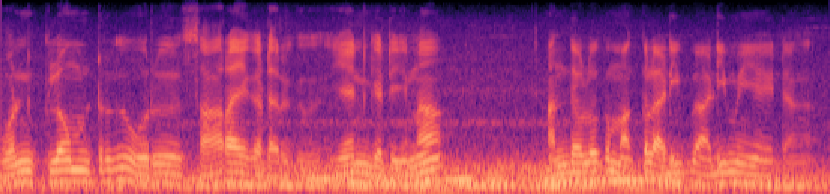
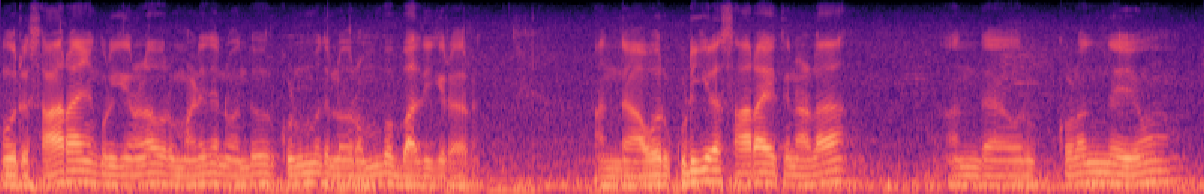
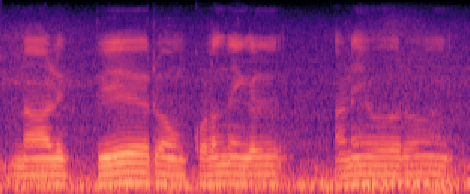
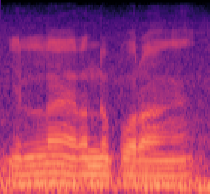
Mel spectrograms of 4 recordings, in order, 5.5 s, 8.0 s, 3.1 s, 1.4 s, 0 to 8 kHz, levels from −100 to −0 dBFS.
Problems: background sounds at intervals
